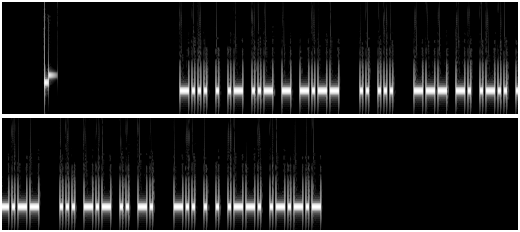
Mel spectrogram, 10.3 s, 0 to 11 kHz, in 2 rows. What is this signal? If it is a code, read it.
Morse code, heard as a keyed tone, about 40 wpm, 700 Hz. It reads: BEAUTY IS ONLY SKIN DEEP.
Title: Sentences from Top 1300 Words 40wpm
